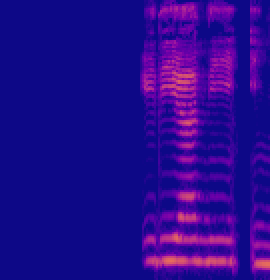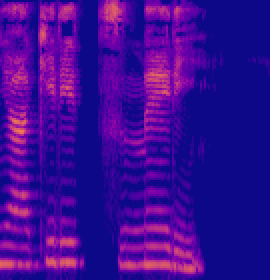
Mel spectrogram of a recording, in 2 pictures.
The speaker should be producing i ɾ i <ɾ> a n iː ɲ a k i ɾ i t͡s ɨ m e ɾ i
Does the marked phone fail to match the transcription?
yes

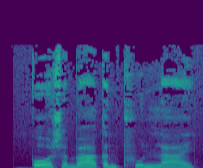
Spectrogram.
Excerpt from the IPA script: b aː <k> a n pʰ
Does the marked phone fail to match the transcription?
no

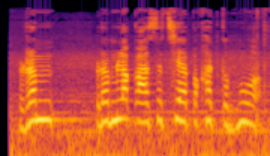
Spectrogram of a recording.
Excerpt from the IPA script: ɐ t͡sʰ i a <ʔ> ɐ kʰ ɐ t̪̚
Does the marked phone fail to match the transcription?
yes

